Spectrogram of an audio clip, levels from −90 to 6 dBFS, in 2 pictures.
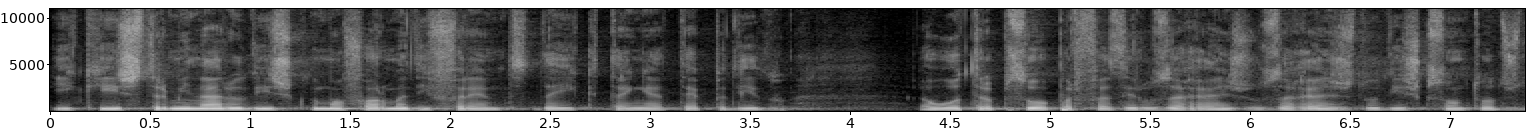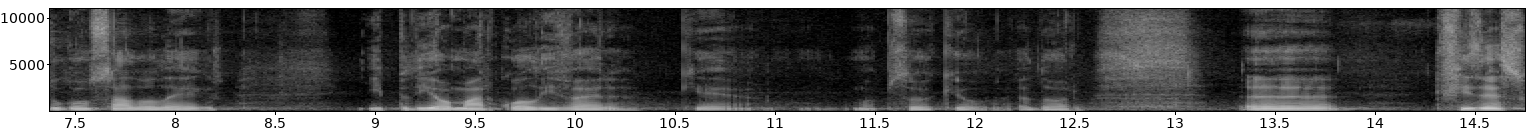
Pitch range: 120-135 Hz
